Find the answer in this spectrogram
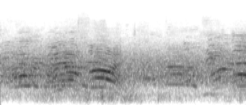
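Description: Distant voices shouting and calling out on an open field, several short rising-and-falling calls, the loudest about a second in, over steady outdoor background noise.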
